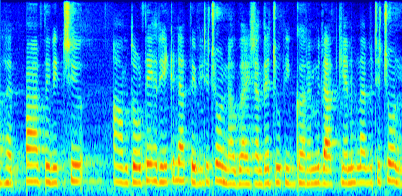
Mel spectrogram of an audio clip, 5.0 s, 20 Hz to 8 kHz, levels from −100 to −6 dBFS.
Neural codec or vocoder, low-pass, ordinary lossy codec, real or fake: codec, 16 kHz, 0.8 kbps, ZipCodec; none; none; fake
